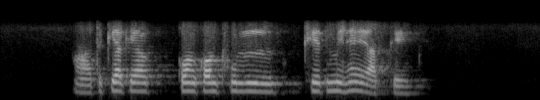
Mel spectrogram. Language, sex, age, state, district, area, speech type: Hindi, female, 30-45, Uttar Pradesh, Varanasi, urban, conversation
